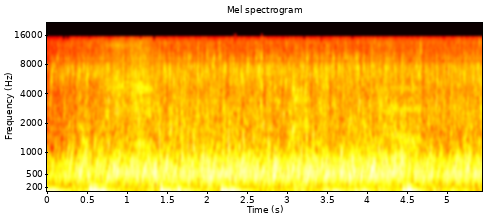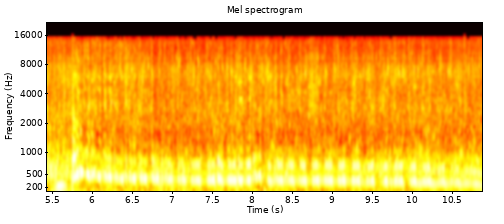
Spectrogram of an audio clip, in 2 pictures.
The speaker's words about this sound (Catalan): Bombolles. Un jacuzzi d'un gimnàs.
